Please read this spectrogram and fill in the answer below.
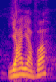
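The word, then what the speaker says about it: Yahweh: ici chez les Orientaux il prononce vraiment le W par un V ou par un B c'est ici qu'on voit clairement que le W est bien un V mais ce sont les Occidentaux qui l'ont changé en ou mais pour les Orientaux ils prononc bien le le W en tant que V mais c'est le V qui est vraiment la bonne prononciation et c'est pourquoi ils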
